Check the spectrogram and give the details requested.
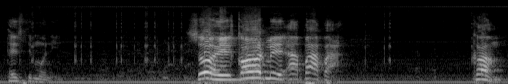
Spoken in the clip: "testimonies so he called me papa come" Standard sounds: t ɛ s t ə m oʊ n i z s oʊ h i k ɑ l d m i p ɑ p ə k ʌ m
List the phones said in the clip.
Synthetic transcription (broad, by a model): t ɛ s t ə m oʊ n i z s oʊ h i k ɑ d m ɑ p ɑ p ə k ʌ m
